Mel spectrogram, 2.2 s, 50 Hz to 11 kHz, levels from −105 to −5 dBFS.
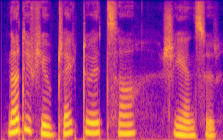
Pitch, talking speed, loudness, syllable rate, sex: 215 Hz, 240 wpm, -18 LUFS, 6.4 syllables/s, female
